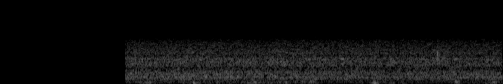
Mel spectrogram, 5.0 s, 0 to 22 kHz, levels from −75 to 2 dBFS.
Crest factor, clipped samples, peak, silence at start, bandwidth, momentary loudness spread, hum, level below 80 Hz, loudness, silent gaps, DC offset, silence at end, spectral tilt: 18 dB; under 0.1%; -32 dBFS; 1.25 s; 16.5 kHz; 2 LU; none; -64 dBFS; -48 LUFS; none; under 0.1%; 0 s; -5 dB/octave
